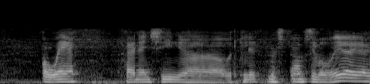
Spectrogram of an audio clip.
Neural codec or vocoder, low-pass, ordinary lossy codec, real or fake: codec, 44.1 kHz, 1.7 kbps, Pupu-Codec; 5.4 kHz; none; fake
